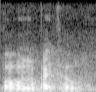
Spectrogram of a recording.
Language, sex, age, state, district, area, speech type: Odia, male, 30-45, Odisha, Boudh, rural, spontaneous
